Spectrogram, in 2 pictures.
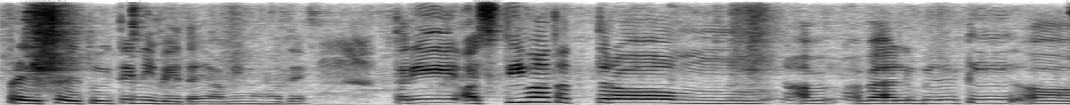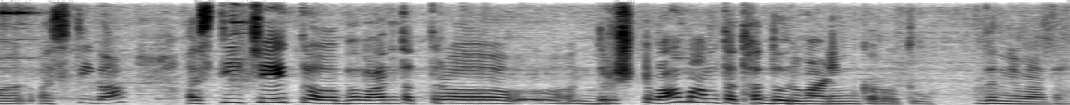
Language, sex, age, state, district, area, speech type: Sanskrit, female, 30-45, Maharashtra, Nagpur, urban, spontaneous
